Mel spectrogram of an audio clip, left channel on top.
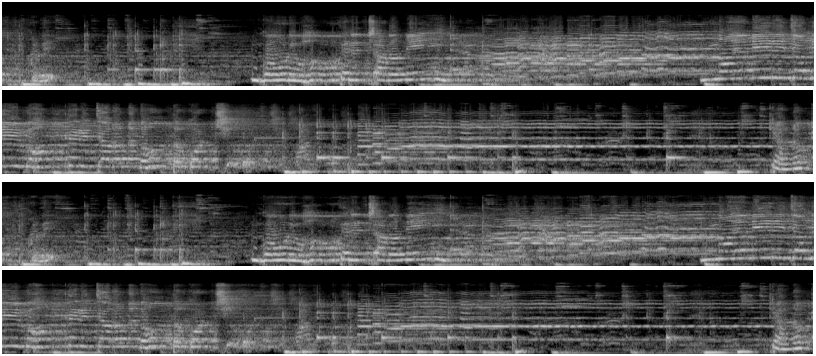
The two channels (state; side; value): normal; both; correlation 0.55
